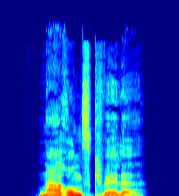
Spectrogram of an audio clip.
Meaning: A source of nutrition
- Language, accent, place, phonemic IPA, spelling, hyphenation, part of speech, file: German, Germany, Berlin, /ˈnaːʁʊŋsˌkvɛlə/, Nahrungsquelle, Nah‧rungs‧quel‧le, noun, De-Nahrungsquelle.ogg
